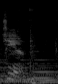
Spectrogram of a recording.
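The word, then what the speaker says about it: jaune: like the month of june and to say yellow and french you pronounce it as jun so whenever you're trying to say in french just think of the month of june that's all campers have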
